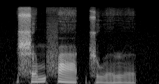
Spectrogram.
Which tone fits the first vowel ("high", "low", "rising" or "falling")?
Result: rising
